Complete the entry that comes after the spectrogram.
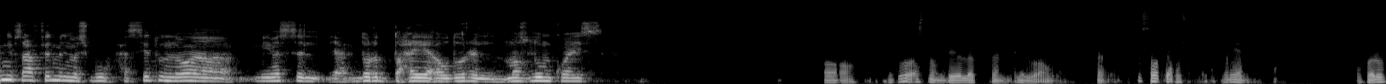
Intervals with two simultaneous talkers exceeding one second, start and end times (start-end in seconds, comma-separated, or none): none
